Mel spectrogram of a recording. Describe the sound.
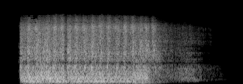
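Machine gun fire as an audio-drama effect, a weapon sprayed wildly at monsters all around: one dense, loud burst of rapid shots lasting about two seconds, then a rumbling tail that fades out. No voices.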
